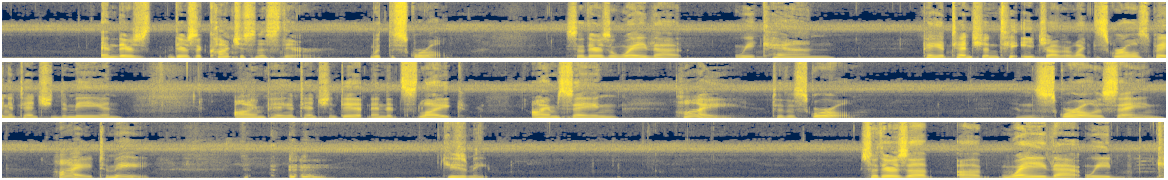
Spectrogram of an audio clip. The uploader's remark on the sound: When I first went outside and sat down in the yard to do this podcast, a small bird flew into the Trees on my left side and started chirping. Every time I turned my head to look for the little bird, it stopped chirping!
